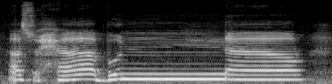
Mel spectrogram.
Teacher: स्वाद को पुर पढ़ना है, हा के तलफ़्फ़ुज़ का ध्यान रखना है और नून का गुन्ना अदा करना है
